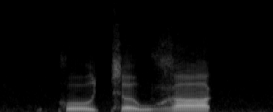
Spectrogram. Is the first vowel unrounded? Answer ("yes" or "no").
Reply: no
